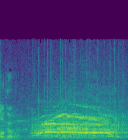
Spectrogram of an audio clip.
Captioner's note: applause and cheering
